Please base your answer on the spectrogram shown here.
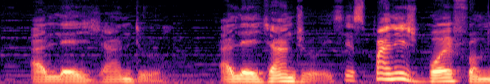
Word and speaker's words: Alejandro: And this is Allesando. I I believe I'm pronouncing his name well. Alleando. Let me look at his name. Alleandu. Alejandro.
